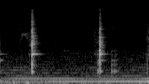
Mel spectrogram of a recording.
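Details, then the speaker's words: 2003 Toyota Camry 3.0 lower control arm being worked by hand: sharp, dry metal-on-metal clicks over a steady hum, the ball joint out of grease; it caused a loud clunk when pulling away and turning, fixed by replacing the lower arms. "Ah, como que ya se le acabó la grasa y ya está puro metal con metal."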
